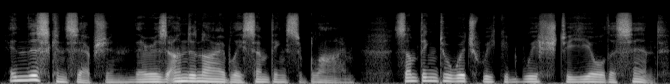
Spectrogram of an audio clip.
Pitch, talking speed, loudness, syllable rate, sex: 120 Hz, 150 wpm, -19 LUFS, 4.9 syllables/s, male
